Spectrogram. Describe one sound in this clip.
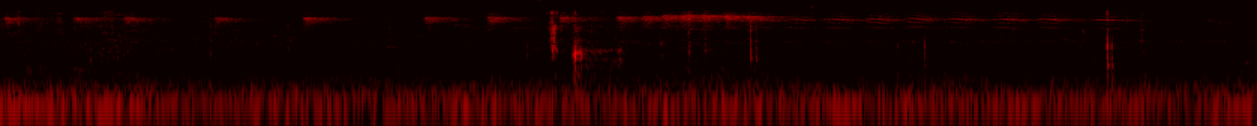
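A thin branch creaks and rustles as a small monkey climbs on it.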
